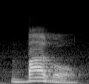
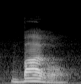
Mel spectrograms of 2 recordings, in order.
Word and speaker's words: vago: Vago, vago, lazy. In Spanish, the B, the V's and the B's are pronounced the same.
